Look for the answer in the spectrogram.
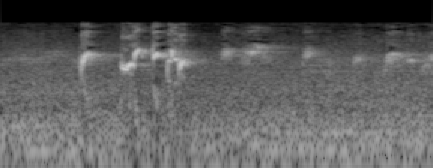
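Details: Wild-caught red-whiskered bulbul, freshly purchased and trained toward the Sông Kon song style, delivering one quick run of clear whistled notes that sweep up and down, followed by faint softer notes.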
